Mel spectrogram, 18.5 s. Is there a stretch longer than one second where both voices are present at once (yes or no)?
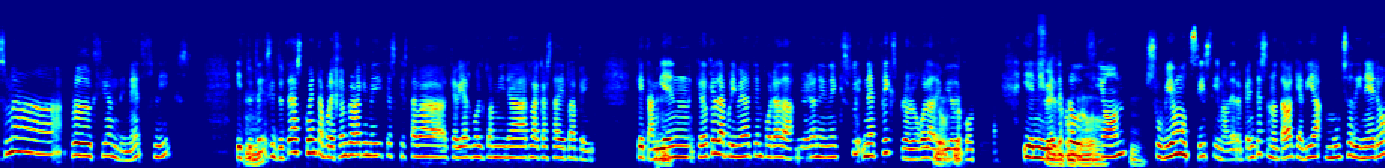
yes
